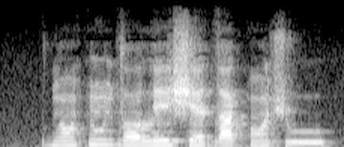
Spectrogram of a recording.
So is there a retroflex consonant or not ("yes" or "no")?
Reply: no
